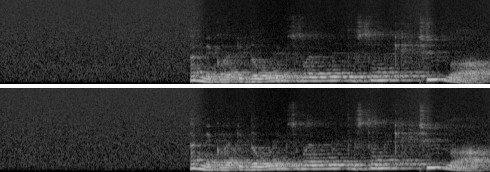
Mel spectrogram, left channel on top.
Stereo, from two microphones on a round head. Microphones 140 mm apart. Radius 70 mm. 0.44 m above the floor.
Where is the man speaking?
15° right (ahead or behind), 5 m.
